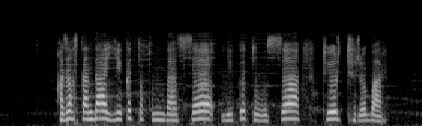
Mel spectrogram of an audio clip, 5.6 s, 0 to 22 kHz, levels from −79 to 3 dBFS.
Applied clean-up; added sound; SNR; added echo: neural separator model SepFormer DNS4.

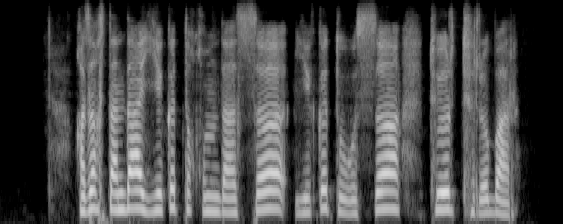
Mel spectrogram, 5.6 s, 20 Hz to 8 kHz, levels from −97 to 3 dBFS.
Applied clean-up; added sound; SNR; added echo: neural mask model Resemble Enhance denoiser.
